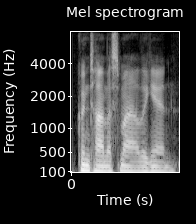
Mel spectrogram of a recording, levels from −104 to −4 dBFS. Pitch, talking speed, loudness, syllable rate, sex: 105 Hz, 135 wpm, -16 LUFS, 5.8 syllables/s, male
